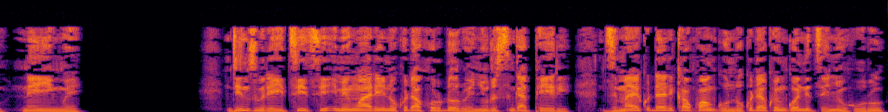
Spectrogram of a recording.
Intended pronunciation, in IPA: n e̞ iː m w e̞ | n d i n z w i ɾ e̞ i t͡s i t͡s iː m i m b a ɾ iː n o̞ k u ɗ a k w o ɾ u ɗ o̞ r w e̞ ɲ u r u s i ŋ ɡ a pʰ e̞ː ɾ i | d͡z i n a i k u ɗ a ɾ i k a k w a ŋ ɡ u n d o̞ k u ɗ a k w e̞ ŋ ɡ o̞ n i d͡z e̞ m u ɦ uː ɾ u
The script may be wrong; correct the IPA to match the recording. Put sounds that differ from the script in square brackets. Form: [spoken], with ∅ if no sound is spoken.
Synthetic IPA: n e̞ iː m w e̞ | n d i n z w i ɾ e̞ i t͡s i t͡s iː m i m [w] a ɾ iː n o̞ k u ɗ a k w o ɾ u ɗ o̞ r w e̞ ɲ u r u s i ŋ ɡ a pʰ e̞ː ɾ i | d͡z i [m] a i k u ɗ a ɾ i k a k w a ŋ ɡ u n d o̞ k u ɗ a k w e̞ ŋ ɡ o̞ n i d͡z e̞ [ɲ] u ɦ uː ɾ u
